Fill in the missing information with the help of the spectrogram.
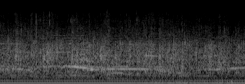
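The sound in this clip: Congregation clapping hands during a church service: a steady, dense patter of many hands applauding together, faint and even throughout without breaks.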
